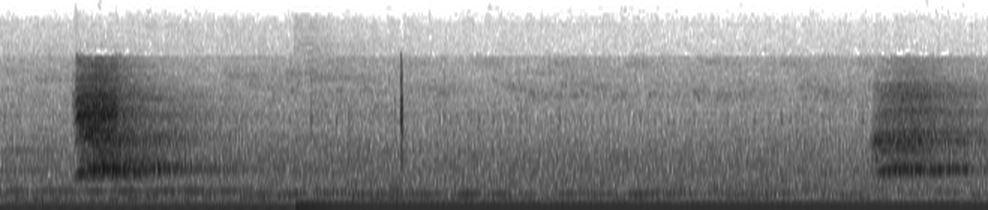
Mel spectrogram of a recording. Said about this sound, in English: Now, speaking of animals, the screaming in the forest is a creepy detail of the story, but it was probably a deer. Oi, deer scream? Muntjac deer do.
